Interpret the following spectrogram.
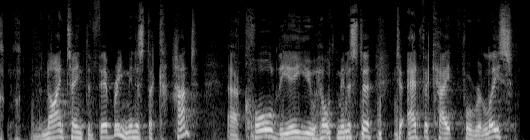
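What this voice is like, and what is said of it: Australian accent. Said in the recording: “How much do you love that accent? ... The Aussie accent? ... The Aussies have a great accent.”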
